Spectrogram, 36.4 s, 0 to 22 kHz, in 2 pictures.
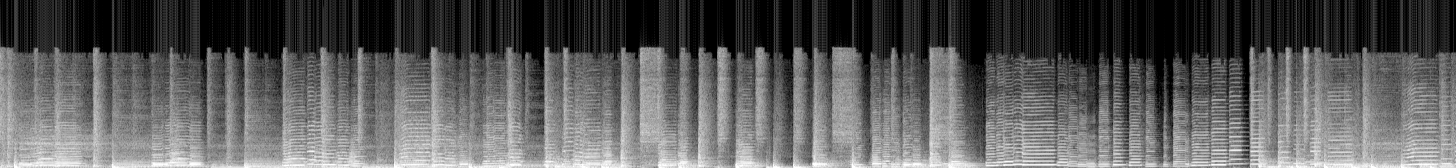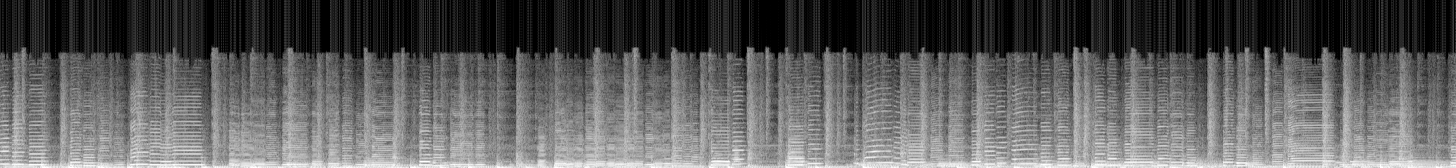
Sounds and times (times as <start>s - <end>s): Jazz: 0.0s - 36.4s
Saxophone: 0.0s - 36.4s.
